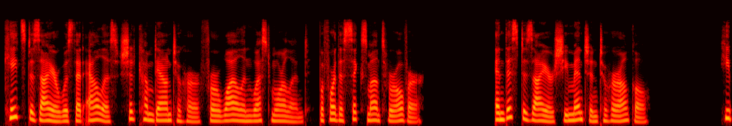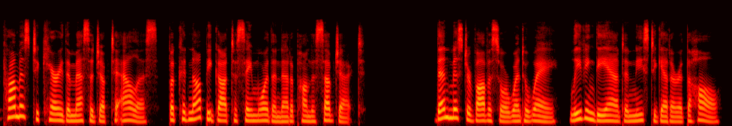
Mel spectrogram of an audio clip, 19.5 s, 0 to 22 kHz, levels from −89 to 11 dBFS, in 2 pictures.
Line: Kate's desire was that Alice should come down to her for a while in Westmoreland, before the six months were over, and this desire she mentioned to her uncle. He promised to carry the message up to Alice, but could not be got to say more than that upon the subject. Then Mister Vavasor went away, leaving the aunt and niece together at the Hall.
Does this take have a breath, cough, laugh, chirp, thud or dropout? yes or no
no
